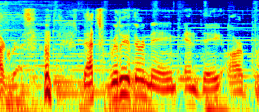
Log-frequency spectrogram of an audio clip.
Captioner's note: scoffing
